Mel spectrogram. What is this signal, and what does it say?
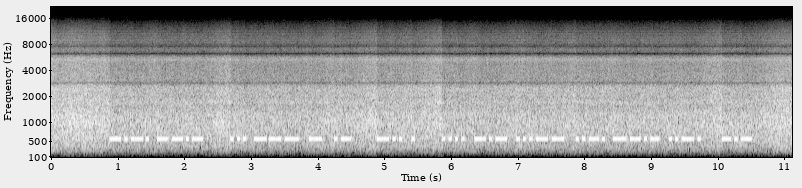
Morse code, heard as a keyed tone, hand-sent with a bug key, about 25 wpm, 560 Hz, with radio static and a narrow filter. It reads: CQ SOTA DE HK3FQF K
